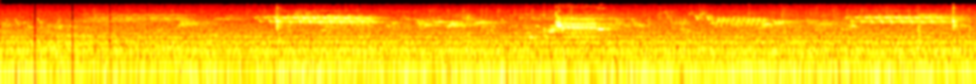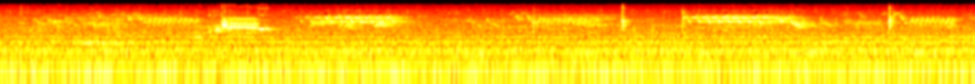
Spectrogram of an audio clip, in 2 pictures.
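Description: Birds calling over a faint steady outdoor background: a high trilling call of about a second and a half repeats every few seconds, with short sharp chirps in between.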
